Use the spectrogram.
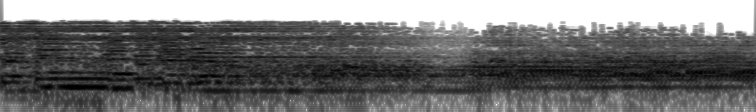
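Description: An outboard motor runs with a steady, loud droning hum and buzzy low tones, holding an even pitch throughout with a slight dip midway. No one speaks.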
